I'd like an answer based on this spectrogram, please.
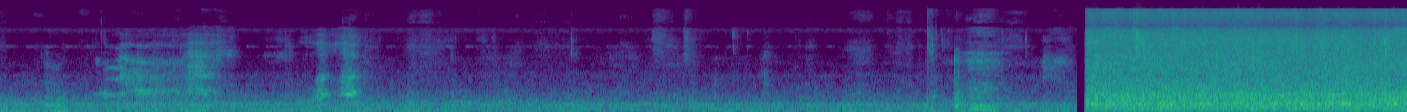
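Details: Village cat giving a few short, harmonic meows in the first four seconds over quiet room noise, with faint clicks and a soft later meow, before a loud burst of broadband noise takes over.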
